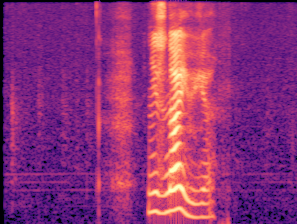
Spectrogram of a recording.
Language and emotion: Russian, sad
